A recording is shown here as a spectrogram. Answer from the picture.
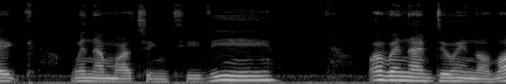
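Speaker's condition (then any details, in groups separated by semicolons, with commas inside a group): Bulbar ALS; bulbar onset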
